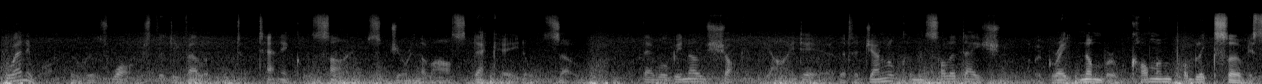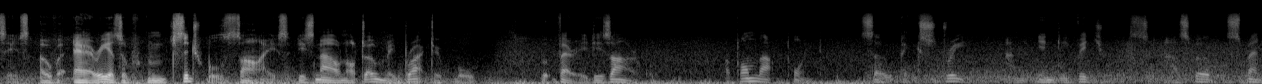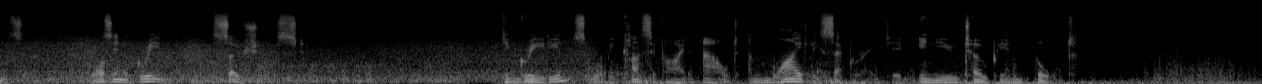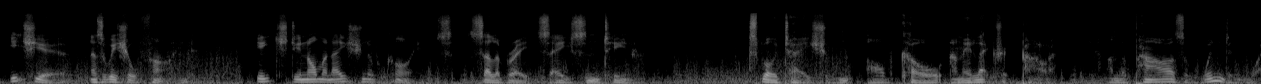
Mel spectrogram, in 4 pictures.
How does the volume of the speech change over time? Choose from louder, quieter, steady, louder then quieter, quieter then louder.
louder then quieter.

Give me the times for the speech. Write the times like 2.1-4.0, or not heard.
0.0-19.2, 19.9-28.3, 30.2-36.0, 38.0-44.2, 45.4-50.4.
